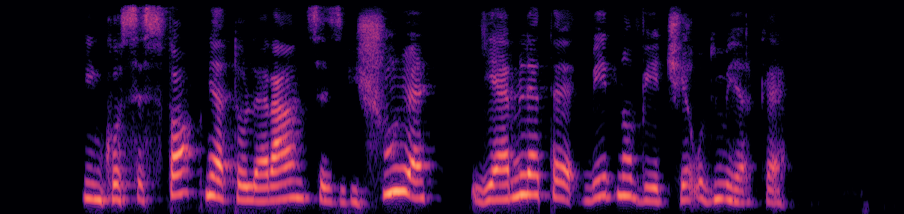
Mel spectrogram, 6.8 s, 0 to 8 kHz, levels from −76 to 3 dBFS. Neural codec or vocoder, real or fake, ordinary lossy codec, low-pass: codec, 16 kHz, 2 kbps, X-Codec, WavLM features, trained on Multilingual LibriSpeech; fake; none; 7.2 kHz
